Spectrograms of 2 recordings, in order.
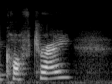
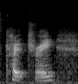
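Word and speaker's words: Coughtrey: about, with my surname, people call me Cough Tray. That's how it's spelled, and that's how people say it. And I was like, no, it's Coat Tree.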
